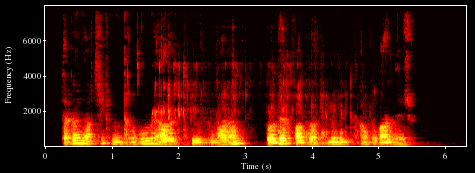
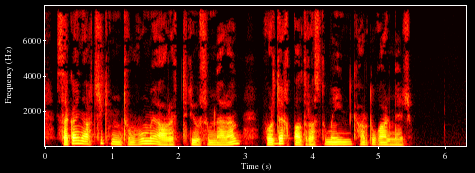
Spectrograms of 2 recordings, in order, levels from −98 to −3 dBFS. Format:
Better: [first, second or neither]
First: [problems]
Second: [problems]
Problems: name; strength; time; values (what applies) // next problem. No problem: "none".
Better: second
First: noise reduction (neural mask model DeepFilterNet 3)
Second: none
